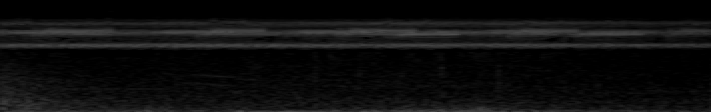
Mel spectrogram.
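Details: Constant, high-pitched trilling of crickets on a night, even in loudness throughout, with quiet low background hum.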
